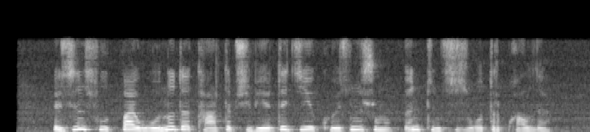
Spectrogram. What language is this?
Kazakh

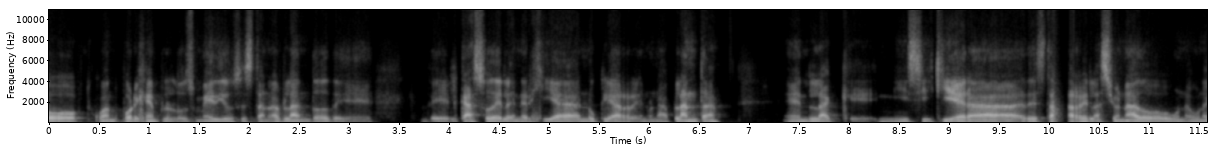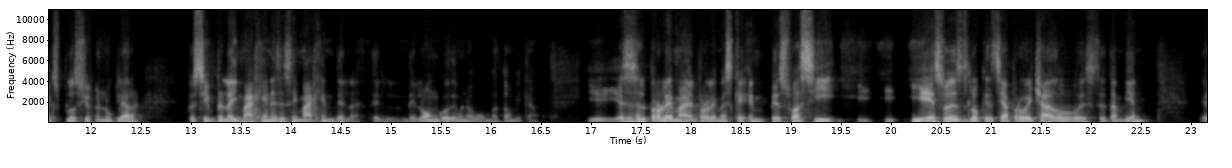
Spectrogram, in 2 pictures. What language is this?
Spanish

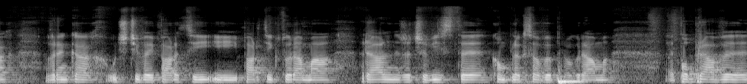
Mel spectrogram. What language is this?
Polish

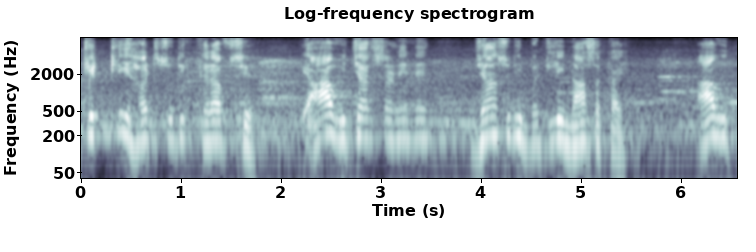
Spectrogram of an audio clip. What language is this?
Gujarati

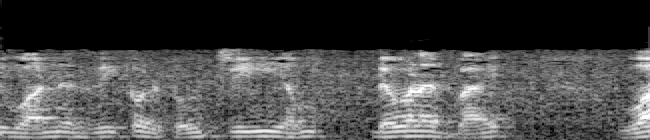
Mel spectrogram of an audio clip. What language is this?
Tamil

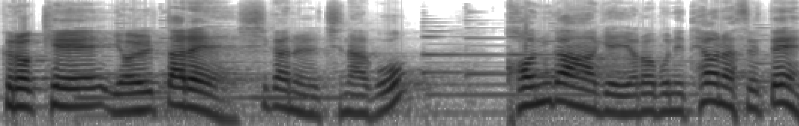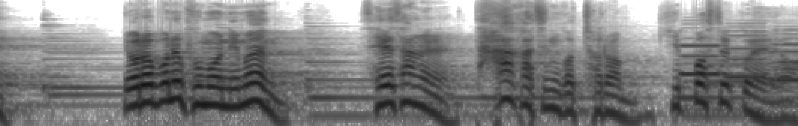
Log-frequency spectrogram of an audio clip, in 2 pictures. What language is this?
Korean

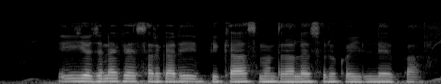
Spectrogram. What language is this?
Bhojpuri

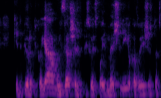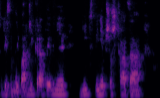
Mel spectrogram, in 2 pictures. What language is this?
Polish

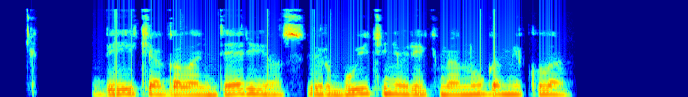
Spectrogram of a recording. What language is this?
Lithuanian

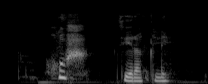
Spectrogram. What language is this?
Bashkir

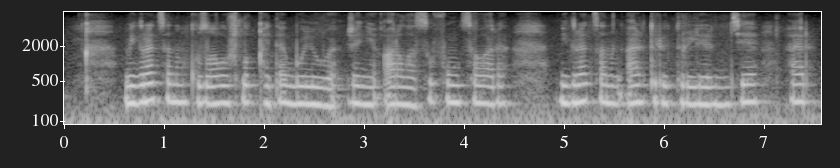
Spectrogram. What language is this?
Kazakh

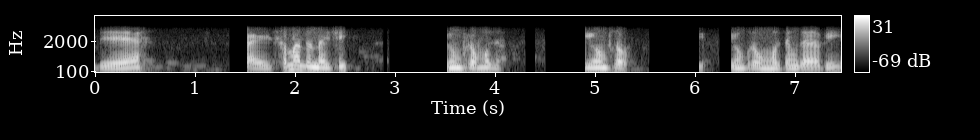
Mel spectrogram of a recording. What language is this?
Bodo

